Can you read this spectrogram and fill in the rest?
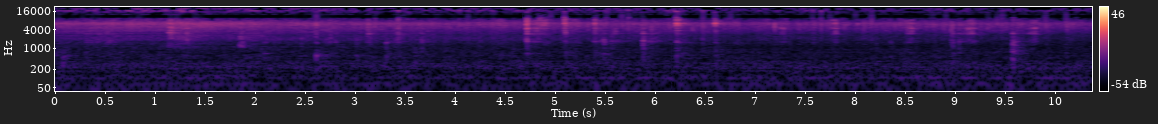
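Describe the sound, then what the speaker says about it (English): Cornbread batter sizzling and crackling in a very hot pan, a steady hiss with scattered sharp pops and ticks throughout, close up with no talking. "it also is going to sizzle because this thing is really hot"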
